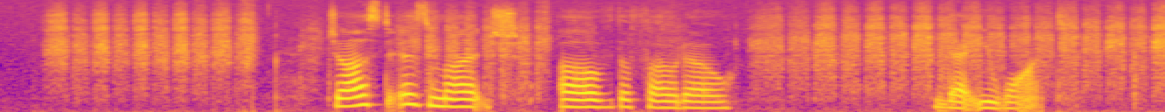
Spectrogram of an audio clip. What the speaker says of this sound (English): So you're just going to go over the edges and sand and scratch just as much of the photo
